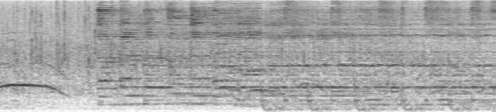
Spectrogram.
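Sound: audience applauding a singer

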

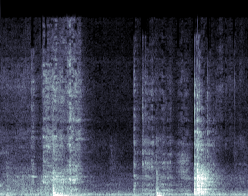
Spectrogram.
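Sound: knife run around cake tin edge

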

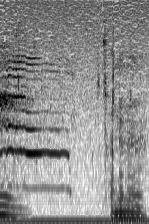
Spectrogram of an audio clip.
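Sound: cat meowing

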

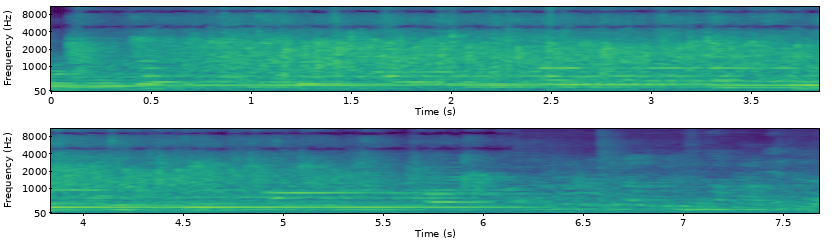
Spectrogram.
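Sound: wedding guests applauding

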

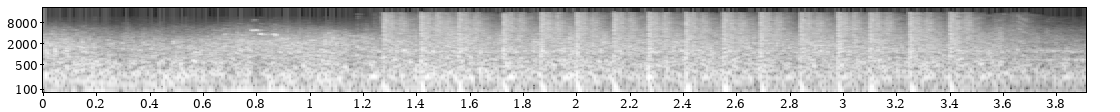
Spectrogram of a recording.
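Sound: bomb explosion in video game Arma 3

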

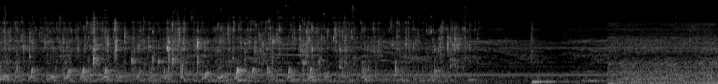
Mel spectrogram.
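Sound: pouring water into cooking pot

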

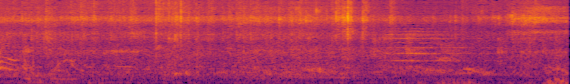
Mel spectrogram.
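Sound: flock of birds settling to roost

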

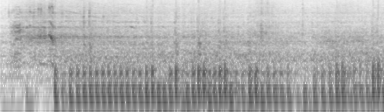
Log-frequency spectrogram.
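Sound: motorcycle engine running

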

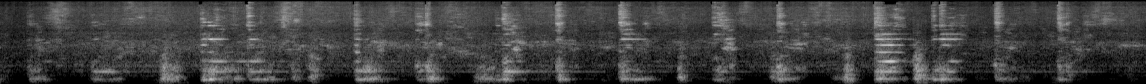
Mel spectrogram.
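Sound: sautéing boiled potatoes in a pan

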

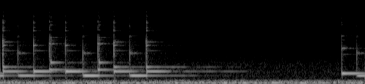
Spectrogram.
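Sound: phone ringtone ringing

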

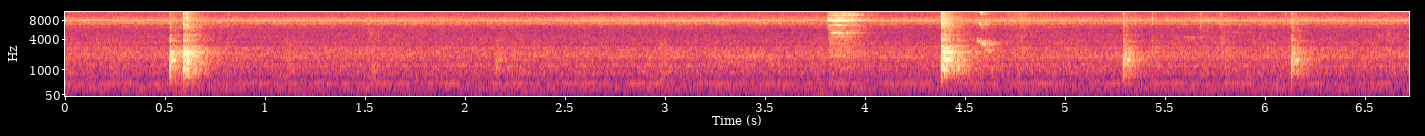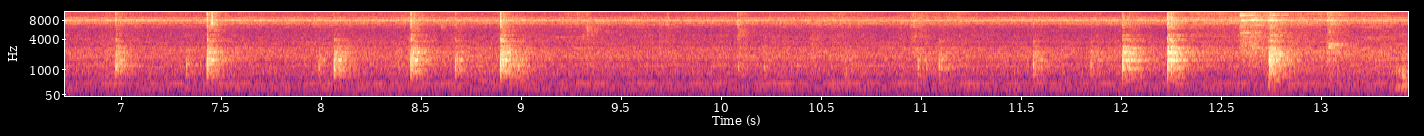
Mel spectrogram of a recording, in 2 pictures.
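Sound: cooking vessel handled, greased with oil for pressure cooker

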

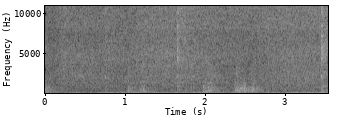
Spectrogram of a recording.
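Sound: onions sizzling while frying for Kerala cheera thoran

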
